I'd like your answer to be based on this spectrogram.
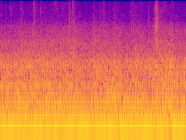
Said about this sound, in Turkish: Şu anda araç kullanıyorum. Yoldayım. Tır şoförüyüm. Tır kullandığım için.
